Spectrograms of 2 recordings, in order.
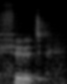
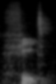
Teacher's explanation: In English, the formerly rounded front vowel there, something like fut, has unrounded and just given us feet in English today. But it's a front-back vowel relationship.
